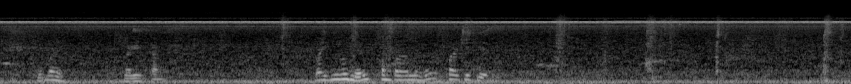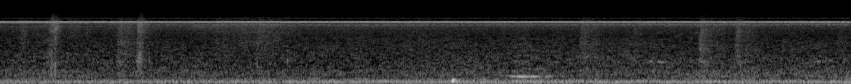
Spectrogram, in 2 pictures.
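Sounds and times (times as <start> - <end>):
high-pitched insect drone: 0.0 - 17.0
short thump: 13.0 - 13.3.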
